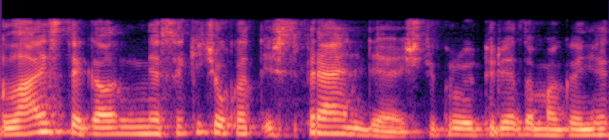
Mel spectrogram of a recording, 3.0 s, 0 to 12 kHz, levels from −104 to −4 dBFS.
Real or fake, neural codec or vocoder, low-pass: fake; codec, 16 kHz, 16 kbps, FunCodec, trained on Chinese and English, 50 frames a second; 7.2 kHz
